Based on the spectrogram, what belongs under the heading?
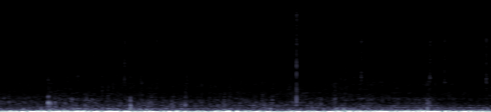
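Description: Steady low rumble of an SUV's running engine, heard from inside the cabin, with a few faint scattered clicks.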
